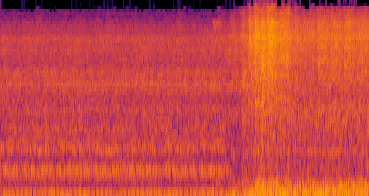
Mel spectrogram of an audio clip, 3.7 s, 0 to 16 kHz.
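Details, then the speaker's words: 1979 C3 Corvette V8 with new battery, first start in a while after interior work: strong even cranking about two seconds, then fires and settles into deep steady run; healthy start. "Alright, let's crank it over. We should have enough power now. Oh yeah."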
